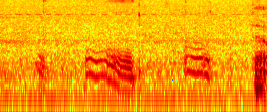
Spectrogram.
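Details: Two-week-old female Border Collie puppy giving two short, wavering, squeaky whines, the first longer with bending tones, then a brief quieter one, followed by a sudden louder burst at the end in a small indoor space.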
